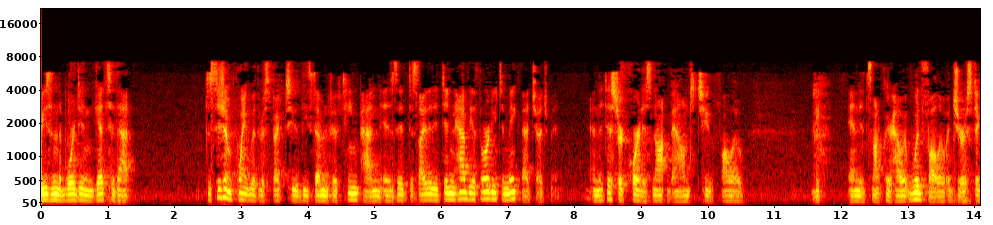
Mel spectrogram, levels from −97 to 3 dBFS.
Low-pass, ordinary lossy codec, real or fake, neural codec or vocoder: 7.2 kHz; AAC, 48 kbps; real; none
